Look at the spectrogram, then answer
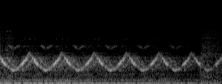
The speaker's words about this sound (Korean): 이제 사이렌을 키고 가고 있었는데 음. 앞에 버스가 있잖아요. 음. 그래서 이제 차선을 변경해서 빨리 가려고 차선을 변경을 했는데 음.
